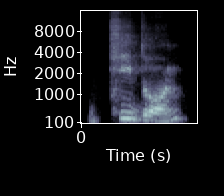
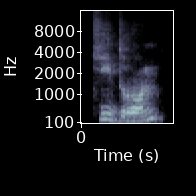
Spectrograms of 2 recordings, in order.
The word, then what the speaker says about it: Kidron: voy a decir que en hebreo se pronuncia kidron con K de kilo, Kidrón y que ese nombre proviene del de la palabra coder en hebreo que significa oscuridad.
